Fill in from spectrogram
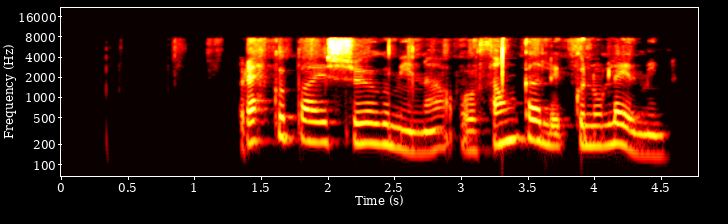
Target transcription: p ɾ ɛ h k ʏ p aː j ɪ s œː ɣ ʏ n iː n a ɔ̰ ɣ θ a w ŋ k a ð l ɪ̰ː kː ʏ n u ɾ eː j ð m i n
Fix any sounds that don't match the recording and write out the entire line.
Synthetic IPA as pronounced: p ɾ ɛ h k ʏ p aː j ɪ s œː ɣ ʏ m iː n a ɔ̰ ɣ θ a w ŋ k a ð l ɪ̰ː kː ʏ n u l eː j ð m i n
